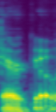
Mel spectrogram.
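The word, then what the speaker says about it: Ergo: on with the uh is it Argo yeah it's it's pronounced Argo in this game right we'll go on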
